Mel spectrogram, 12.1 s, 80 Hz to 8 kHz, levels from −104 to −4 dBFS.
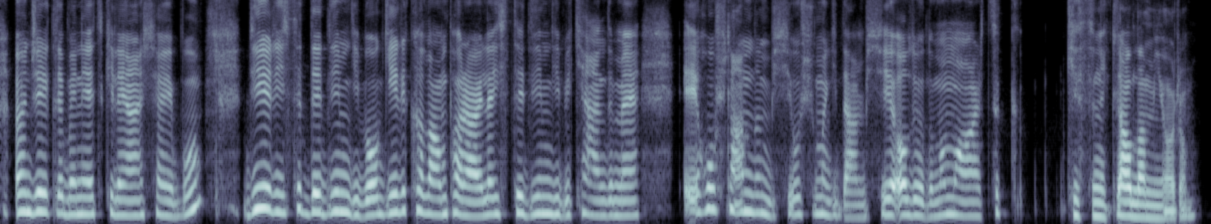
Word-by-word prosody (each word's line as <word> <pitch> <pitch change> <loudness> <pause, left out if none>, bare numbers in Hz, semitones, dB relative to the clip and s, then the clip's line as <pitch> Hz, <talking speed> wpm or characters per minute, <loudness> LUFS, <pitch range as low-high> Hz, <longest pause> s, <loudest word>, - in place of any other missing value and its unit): Öncelikle 240 -2 +3
beni 210 0 +1
etkileyen 200 -2 -1
şey 200 -3 -4
bu. 285 - 0 0.5
Diğeri 275 -1 +5
ise 235 0 -4
dediğim 240 0 +3
gibi, 200 -1 -1
o 210 +1 +3
geri 240 +3 +1
kalan 220 -5 0
parayla 200 -3 +2
istediğim 220 0 -1
gibi 205 -2 -4
kendime, 195 -2 -3 0.4
eee, - - +2
hoşlandığım 250 - -1
bir - - -12
şey, 200 - -8
hoşuma 215 +1 -5
giden 170 -4 -5
bir - - -13
şey 205 -1 0
alıyordum. 195 -2 +2
Ama 200 -2 -1
artık 190 +5 -6 0.6
kesinlikle 185 -2 0
alamıyorum. 160 - +2
210 Hz, 145 wpm, -25 LUFS, 190-235 Hz, 0.6 s, Diğeri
